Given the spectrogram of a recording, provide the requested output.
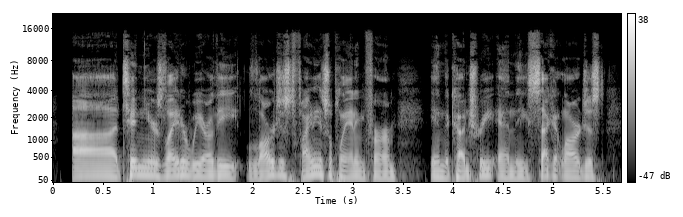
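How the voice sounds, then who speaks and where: A man with a normal speaking voice talks at a fairly quick pace and a fairly low pitch, with ordinary pitch variation. The recording is very clean, its background silent. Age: 40s. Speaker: financial advisor. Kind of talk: radio talk show.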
